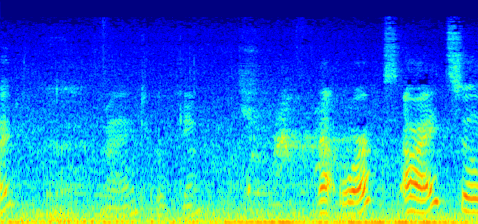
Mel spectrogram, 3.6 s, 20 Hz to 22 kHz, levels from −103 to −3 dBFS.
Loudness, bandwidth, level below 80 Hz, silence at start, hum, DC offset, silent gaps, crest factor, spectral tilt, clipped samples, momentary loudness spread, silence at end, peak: -34 LUFS; 12.5 kHz; -36 dBFS; 0 s; none; under 0.1%; none; 16 dB; -7 dB/octave; under 0.1%; 12 LU; 0 s; -16 dBFS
